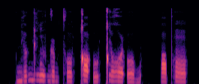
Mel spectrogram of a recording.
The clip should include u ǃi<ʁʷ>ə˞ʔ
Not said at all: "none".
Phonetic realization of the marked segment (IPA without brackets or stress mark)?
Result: ʁʷ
